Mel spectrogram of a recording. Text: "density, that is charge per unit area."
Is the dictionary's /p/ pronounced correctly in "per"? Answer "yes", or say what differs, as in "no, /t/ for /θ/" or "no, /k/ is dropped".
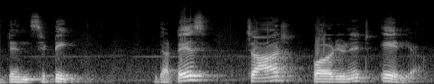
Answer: yes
